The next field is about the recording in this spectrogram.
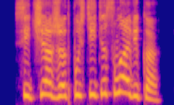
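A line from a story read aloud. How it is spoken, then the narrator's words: Shouted. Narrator (Russian): Придя в себя от неожиданности, закричала Оксана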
